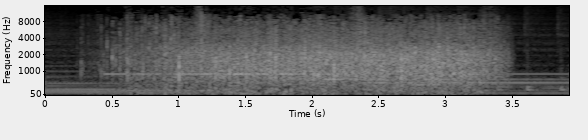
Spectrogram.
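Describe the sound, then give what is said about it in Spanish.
Applause from the neighbourhood: a dense, steady patter of many hands clapping swells in quickly, holds evenly for about three seconds, then cuts off, leaving a faint low hum. “En mi cuadra se escuchan aplausos.”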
